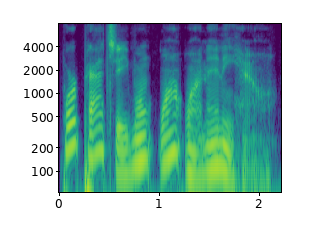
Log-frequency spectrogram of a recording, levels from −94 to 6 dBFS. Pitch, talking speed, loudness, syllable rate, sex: 125 Hz, 160 wpm, -16 LUFS, 4.6 syllables/s, male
